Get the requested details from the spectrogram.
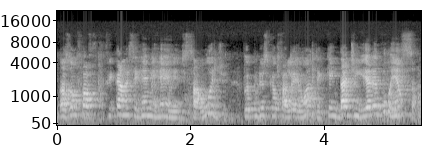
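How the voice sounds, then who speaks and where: A woman on a national health council gives an emphatic talk to a workshop, asking rhetorical questions and speaking loudly. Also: fairly high pitch, moderate pace, background noise. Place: workshop meeting room. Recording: roomy, from a distance.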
